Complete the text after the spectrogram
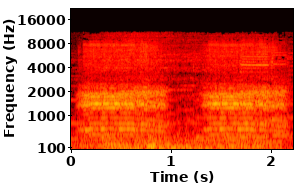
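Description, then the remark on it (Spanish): Two drawn-out sheep bleats follow each other closely, loud, each a wavering nasal cry with no talking around them. “Parece ser que las ovejas coli, de cara y patas negras a las que guardaba, dan lugar a parte de su nombre.”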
